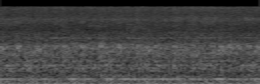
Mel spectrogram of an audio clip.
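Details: Diesel after replacing two busted glow plugs with used ones to fix hard morning starting: even low diesel rumble, steady tone, no misses or rough beats; idles smoothly and sounds healthy.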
